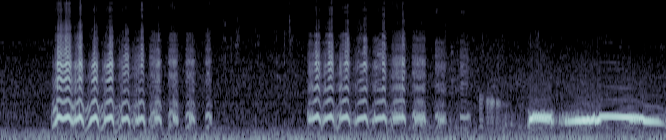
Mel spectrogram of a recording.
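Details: Eurasian collared dove in the Netherlands: two bursts of rapid, nasal, harmonic-rich notes, about a dozen each, then a short clear coo and a longer drawn-out coo near the end.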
